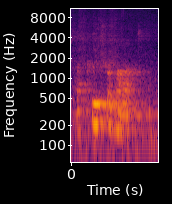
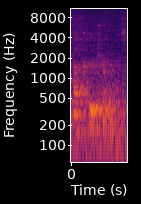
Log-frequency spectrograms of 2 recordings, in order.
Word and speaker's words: accoutrement: The word is pronounced accoutrement or accoutrement.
